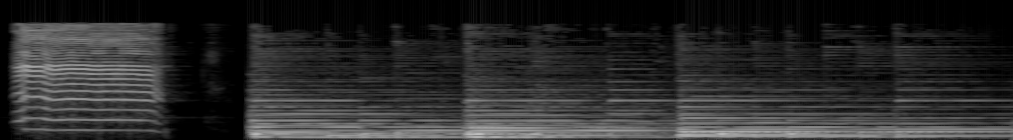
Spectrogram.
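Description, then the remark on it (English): A single loud sheep bleat lasting about a second, followed by a brief silence and then steady instrumental music with sustained chords. “And we'll be talking about some famous sheep right now.”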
